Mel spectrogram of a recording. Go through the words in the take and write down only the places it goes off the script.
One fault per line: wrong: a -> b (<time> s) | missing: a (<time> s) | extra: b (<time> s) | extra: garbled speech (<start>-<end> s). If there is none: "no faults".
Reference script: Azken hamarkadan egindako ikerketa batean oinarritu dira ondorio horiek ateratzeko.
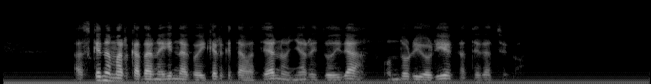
no faults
